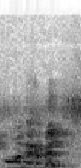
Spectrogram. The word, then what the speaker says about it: honorable: Honorable. How we have to pronounce?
